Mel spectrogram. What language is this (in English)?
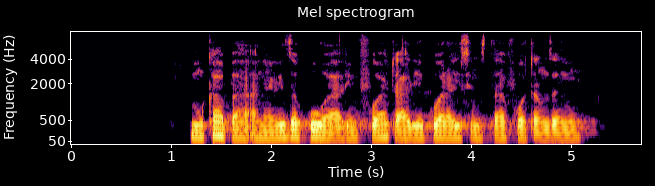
Swahili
